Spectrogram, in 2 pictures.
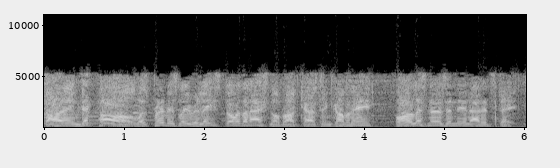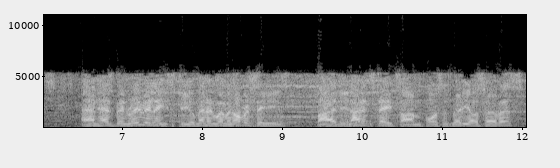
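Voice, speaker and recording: A man's voice: a little high, brisk. A male announcer reading a formal scripted announcement in 1940s radio style. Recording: dull 1940s radio recording, music behind.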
